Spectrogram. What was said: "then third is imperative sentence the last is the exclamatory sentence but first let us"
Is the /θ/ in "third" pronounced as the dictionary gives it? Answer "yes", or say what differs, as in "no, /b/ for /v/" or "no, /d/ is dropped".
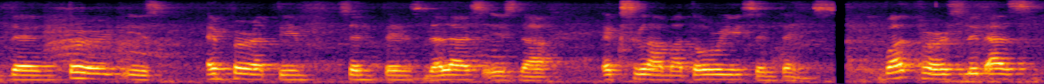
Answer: no, /t/ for /θ/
